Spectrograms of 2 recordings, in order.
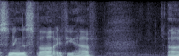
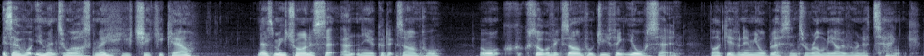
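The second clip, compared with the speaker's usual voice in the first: loud, raised-pitch telling-off; indignant scolding; 8 dB louder than usual. A narrator's reading. Husband berates his wife over their son, indignant scolding. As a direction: tear into her, affronted.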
